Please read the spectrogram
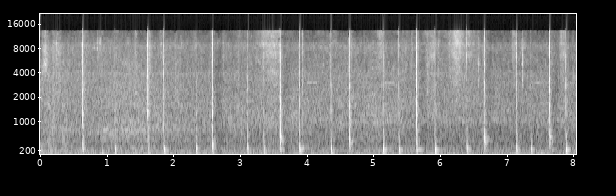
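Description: Hand drumming on the body of an acoustic guitar, played like a bongo: a steady rhythm of slaps and low thumps, about two to three a second.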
